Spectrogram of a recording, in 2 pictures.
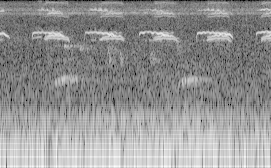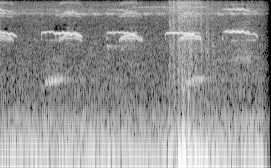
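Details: A pair of older blue-winged pitta chicks in their nest calling for food from both parents; rhythmic high, slightly buzzy descending notes near once per second, lower short notes between, and a brief loud rustle or knock near the end.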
